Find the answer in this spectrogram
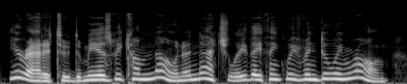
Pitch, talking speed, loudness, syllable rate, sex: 220 Hz, 220 wpm, -15 LUFS, 6.4 syllables/s, male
